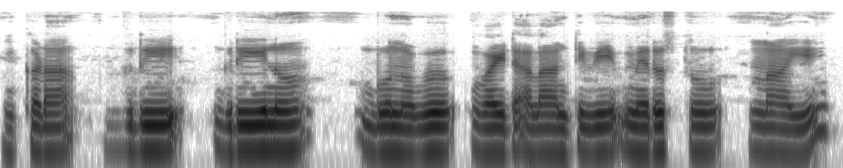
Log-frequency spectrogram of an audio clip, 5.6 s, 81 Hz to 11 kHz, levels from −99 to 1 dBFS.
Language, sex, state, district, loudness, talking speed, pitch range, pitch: Telugu, male, Telangana, Hyderabad, -18 LUFS, 85 wpm, 135-140 Hz, 135 Hz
